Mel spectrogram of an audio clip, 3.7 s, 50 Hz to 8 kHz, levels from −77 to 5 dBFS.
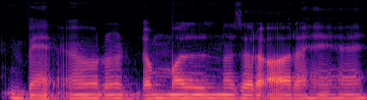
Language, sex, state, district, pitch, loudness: Hindi, male, Chhattisgarh, Bilaspur, 105 Hz, -23 LUFS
